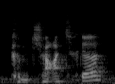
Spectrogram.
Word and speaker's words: Kamchatka: is the Gula camp in pronunciation correctly Kamchatka yeah p a little put a little Russian flare on there and you got it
